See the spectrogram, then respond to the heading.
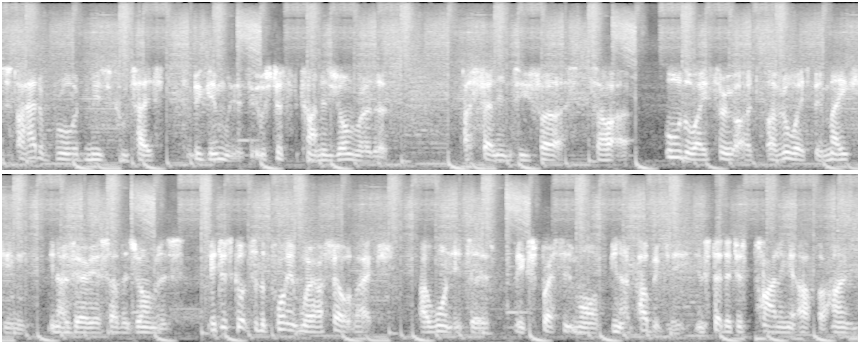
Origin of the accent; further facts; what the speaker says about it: London, United Kingdom; born there; now in Hertfordshire, United Kingdom; Well, I was born in North London. I live in Hertfordshire now.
